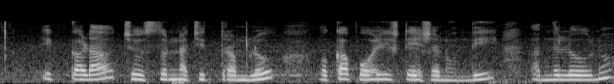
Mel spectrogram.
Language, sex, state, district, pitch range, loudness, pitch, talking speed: Telugu, female, Andhra Pradesh, Sri Satya Sai, 215-235 Hz, -17 LUFS, 225 Hz, 80 wpm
